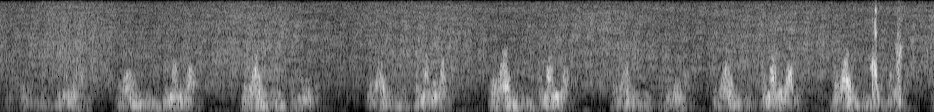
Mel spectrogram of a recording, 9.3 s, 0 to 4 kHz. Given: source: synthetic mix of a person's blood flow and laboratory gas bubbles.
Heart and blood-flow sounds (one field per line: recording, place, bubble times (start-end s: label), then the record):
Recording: Doppler ultrasound of blood flow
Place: precordium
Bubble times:
8.69-8.84 s: bubbles
8.94-9.04 s: bubbles
From the record:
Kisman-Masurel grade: 223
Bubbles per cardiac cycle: several, 3 to 8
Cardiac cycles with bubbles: 10 to 50%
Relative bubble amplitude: loud (0.450 to 0.775)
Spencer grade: 2 (many but less than half of the cardiac periods contain bubble signals, singularly or in groups)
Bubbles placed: only in the low amplitude regions of the cardiac cycle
